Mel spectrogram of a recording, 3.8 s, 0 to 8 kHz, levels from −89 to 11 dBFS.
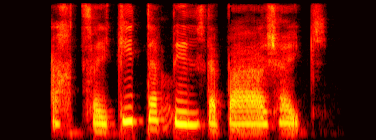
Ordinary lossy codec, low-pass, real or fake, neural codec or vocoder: AAC, 48 kbps; 7.2 kHz; fake; codec, 44.1 kHz, 7.8 kbps, Pupu-Codec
